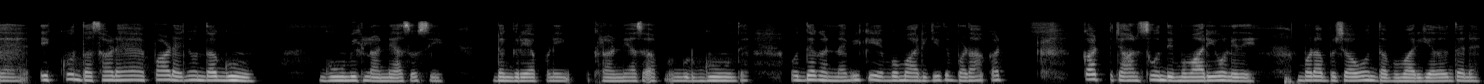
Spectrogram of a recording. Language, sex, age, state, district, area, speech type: Dogri, female, 30-45, Jammu and Kashmir, Udhampur, rural, spontaneous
